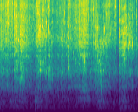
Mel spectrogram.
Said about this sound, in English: what I'm going to do is throw this pasta in there, give it a little stir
